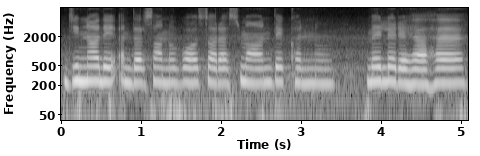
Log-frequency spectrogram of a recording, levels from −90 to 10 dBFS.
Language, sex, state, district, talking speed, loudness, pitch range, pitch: Punjabi, female, Punjab, Kapurthala, 140 wpm, -14 LUFS, 220-235 Hz, 225 Hz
